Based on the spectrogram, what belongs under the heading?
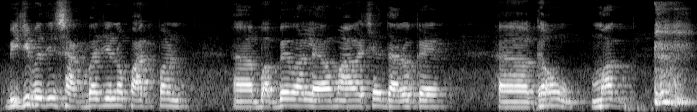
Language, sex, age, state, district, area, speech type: Gujarati, male, 60+, Gujarat, Valsad, urban, spontaneous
